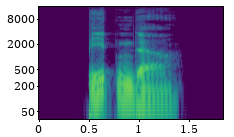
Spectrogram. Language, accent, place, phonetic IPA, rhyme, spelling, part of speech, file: German, Germany, Berlin, [ˈbeːtn̩dɐ], -eːtn̩dɐ, betender, adjective, De-betender.ogg
- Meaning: inflection of betend: 1. strong/mixed nominative masculine singular 2. strong genitive/dative feminine singular 3. strong genitive plural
